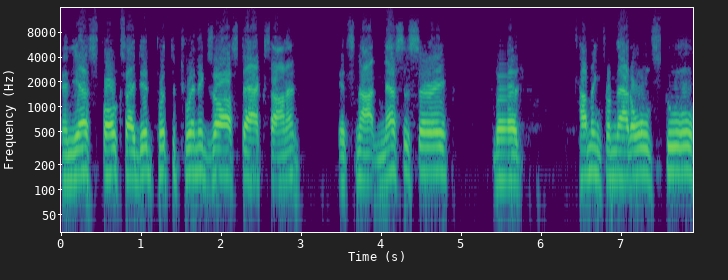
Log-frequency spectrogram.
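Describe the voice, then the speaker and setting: Monotone, flat intonation in an American accent, dry and close with no echo. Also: man. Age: 60s. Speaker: truck driver. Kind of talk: casual walkthrough of his truck. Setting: outdoors at a truck show by the interstate. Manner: halting, with fillers.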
